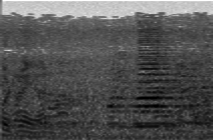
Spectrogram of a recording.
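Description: Voices calling out, then a short car horn toot about a second and a half in.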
